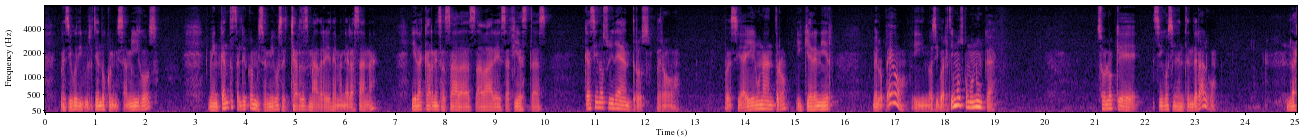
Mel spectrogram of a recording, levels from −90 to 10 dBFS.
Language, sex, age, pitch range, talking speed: Spanish, male, 40-59, 80-115 Hz, 130 wpm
